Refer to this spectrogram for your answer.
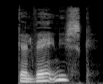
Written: galvanisk

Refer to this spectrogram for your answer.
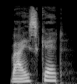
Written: vejskat

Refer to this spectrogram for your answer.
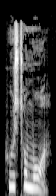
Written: hustrumord

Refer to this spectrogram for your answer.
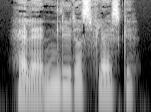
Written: halvandenlitersflaske

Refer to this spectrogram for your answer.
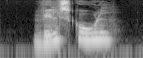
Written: velskolet

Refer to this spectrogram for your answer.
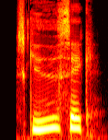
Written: skidesæk

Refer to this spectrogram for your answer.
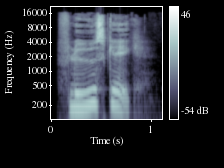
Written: flødeskæg

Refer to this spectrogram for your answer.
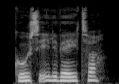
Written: godselevator

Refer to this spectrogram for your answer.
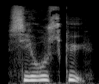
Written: cirrussky

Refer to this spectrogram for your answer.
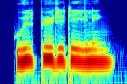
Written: udbyttedeling

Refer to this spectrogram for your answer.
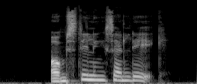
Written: omstille

